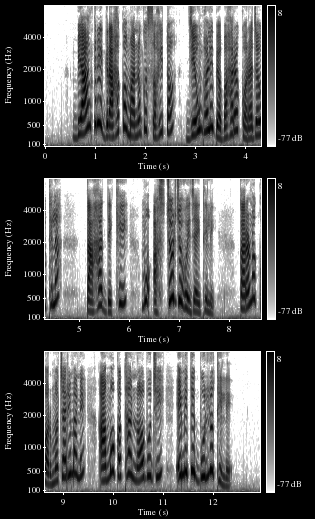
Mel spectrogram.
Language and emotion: Odia, disgusted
